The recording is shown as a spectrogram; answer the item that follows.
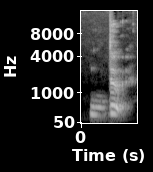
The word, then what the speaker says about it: deux: Une croix, and a very common one, deux, deux, no X. Well, we don't pronounce it.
